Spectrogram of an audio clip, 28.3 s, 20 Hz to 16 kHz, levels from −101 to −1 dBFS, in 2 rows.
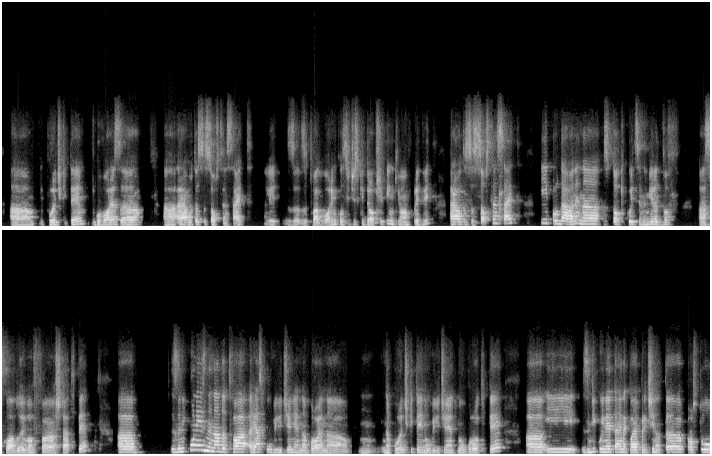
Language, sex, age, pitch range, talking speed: Bulgarian, male, 20-39, 150-190 Hz, 125 wpm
